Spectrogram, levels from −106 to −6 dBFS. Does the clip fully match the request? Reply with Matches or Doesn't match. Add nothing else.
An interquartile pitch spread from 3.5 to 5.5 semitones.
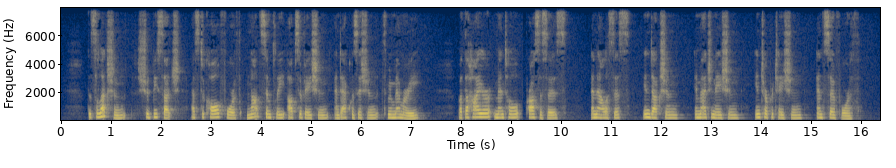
Doesn't match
